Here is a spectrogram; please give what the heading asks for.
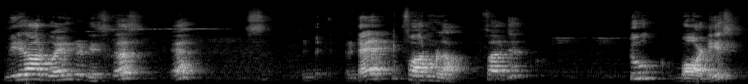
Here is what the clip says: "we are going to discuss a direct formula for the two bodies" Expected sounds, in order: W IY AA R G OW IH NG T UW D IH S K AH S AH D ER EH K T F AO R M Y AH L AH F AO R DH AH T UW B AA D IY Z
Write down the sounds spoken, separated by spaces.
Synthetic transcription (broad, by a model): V IY AA R G OW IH NG T UW D IH S K AH S AH D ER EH T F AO R M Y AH L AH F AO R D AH T UW B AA D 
